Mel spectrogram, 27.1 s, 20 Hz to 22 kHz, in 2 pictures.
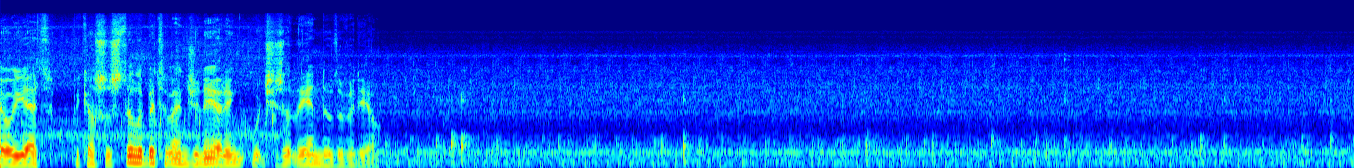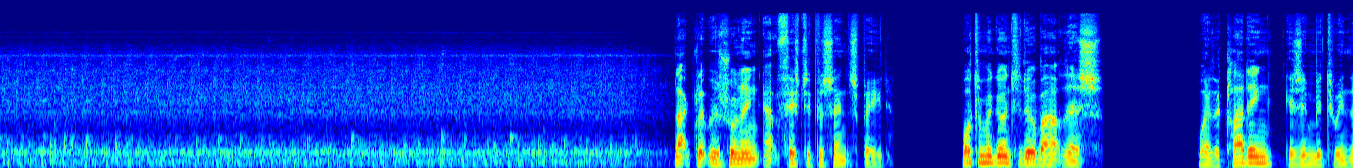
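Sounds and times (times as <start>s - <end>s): model steam engine gurgling and ticking: 0.0s - 4.0s
gas burner hissing: 0.0s - 13.6s.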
